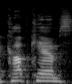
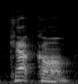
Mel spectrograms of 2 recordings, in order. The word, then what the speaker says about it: Capcom: So, we here at Weebs of Weekends are honored to have none other than my cop cam, my sorry, Cam Cop sensei. I I still said it wrong. Capcom Capcom sensei Shaggy Black.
